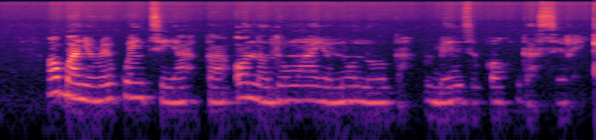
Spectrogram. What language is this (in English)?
Igbo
